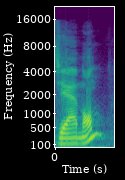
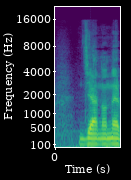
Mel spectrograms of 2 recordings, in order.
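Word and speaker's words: xenon: কে একটা কে থাকবে সামনে, কেটা উচ্চারিত হবে না, যেমন আমরা যেমন অনেক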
